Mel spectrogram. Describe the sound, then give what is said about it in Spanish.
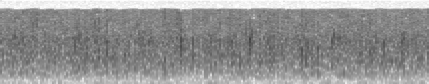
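Dense, sustained applause from a packed tennis stadium in Paris as the crowd gives Serena Williams an ovation during a trophy ceremony. The clapping stays steady and even throughout. “Sigue la ovación para Serena Williams y nos toca.”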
